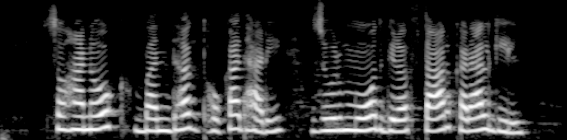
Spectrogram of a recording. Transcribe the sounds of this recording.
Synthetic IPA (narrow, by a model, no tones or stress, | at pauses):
sɔɦaːnoːkbənd̪ʱək̚d̪ʱoːkad̪ʱaːɾi | zuɾmoːd̪ɡɪɾəpt̪aɾkəɾaːlɡil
